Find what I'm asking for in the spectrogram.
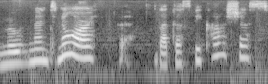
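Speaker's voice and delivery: whispering. Voicing a character in a role-playing game, whispering. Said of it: "he he like whispers".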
